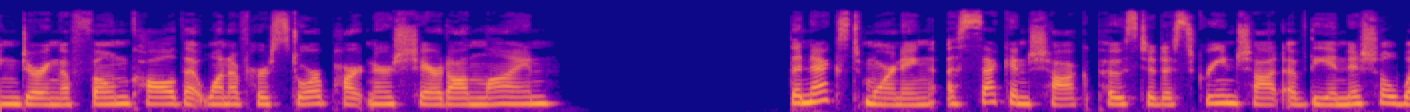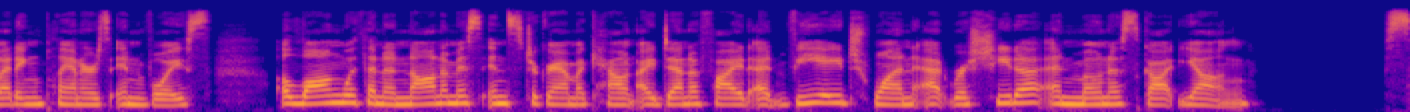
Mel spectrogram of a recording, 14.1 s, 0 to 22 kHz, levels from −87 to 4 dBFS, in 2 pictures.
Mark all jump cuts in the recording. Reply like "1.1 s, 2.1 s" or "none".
12.7 s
